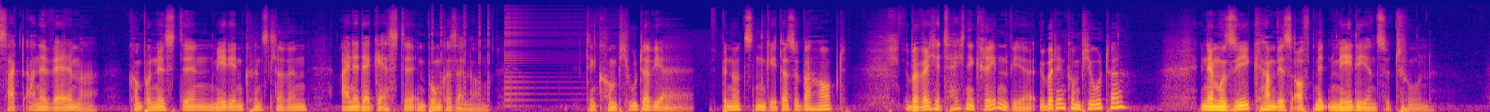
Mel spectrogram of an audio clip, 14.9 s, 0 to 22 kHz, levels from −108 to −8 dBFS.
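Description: From 4.32 to 4.90 s you get GSM signalling bursts. A nearby 2G phone is handshaking, sending short clusters of radio pulses that the audio circuit rectifies. It comes through as a galloping dit-dit-dit of brief 217 Hz buzzes, roughly 20 dB under the speech.

Right after, from 5.05 to 6.29 s, it becomes a full GSM phone buzz. The phone is now in a call, pulsing steadily 217 times a second, and that rectified envelope gives a hard, raspy, harmonic-rich 217 Hz drone about 28 dB below the speech, unrelated to what's being said.

Then from 6.66 to 7.24 s there's AAC frame loss with concealment. About 427 ms of audio went missing, which fits roughly ten lost frames. The decoder patched the gap from the last good spectrum, so you hear a smeared, noisy or phasey stretch.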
